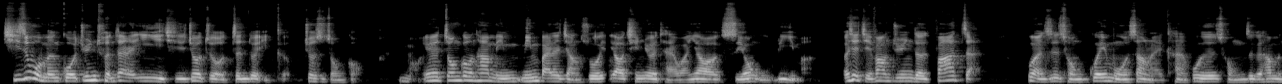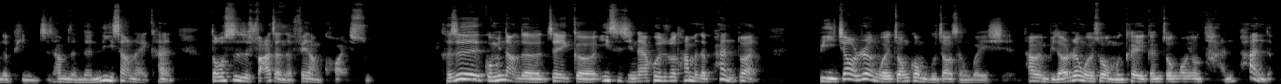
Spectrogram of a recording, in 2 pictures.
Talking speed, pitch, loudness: 330 characters per minute, 175 Hz, -22 LUFS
